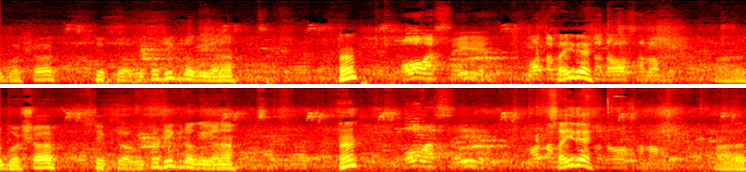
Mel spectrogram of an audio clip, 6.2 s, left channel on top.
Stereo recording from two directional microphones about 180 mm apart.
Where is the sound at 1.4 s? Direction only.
20° left (ahead or behind).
